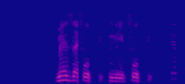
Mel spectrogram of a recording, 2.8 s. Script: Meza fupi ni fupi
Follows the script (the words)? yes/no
yes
